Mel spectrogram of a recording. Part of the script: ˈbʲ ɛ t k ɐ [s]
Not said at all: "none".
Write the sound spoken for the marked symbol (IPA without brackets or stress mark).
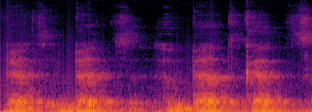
t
